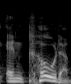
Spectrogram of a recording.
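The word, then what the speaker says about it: Nkoda: This episode is brought to you by Encoda. By the way, that's spelled N-K-O-D-A.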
